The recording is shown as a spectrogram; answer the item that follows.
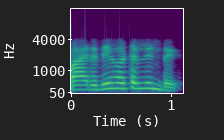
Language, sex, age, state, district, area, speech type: Malayalam, female, 45-60, Kerala, Kannur, rural, conversation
